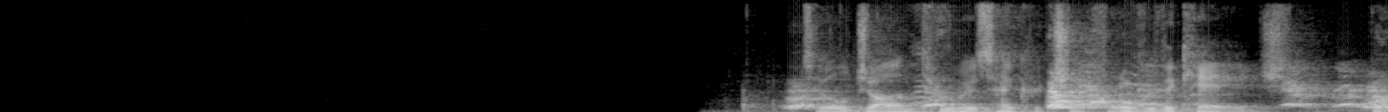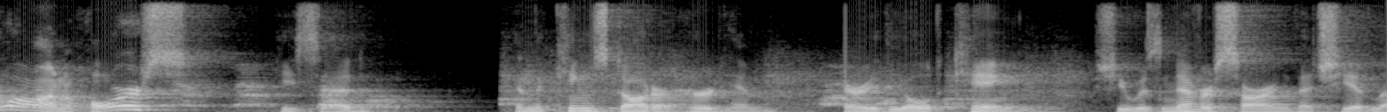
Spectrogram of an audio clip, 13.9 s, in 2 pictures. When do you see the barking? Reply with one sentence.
You can hear the barking from 3.7 to 12.3 s.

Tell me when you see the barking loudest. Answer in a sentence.
The volume of the barking peaks at 5 seconds.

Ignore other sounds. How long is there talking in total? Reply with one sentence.
You can hear the talking for 10 seconds altogether.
